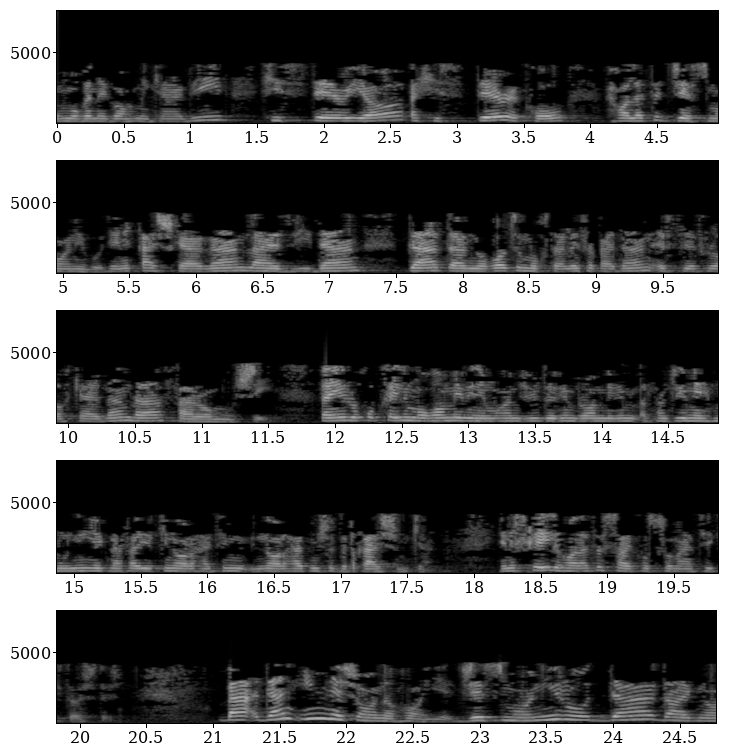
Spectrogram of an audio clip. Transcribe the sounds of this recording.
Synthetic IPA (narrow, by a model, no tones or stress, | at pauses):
unmoːɣene̞ɡɒːhmiːcʰæɾd̪iːd̪̥ | hist̪eɾijɒvæhist̪eɾikʰol | ɦɒːlæt̪ʰe̞d͡ʒe̞smɒːniːbuːd̪jæniːɢæʃcæɾd̪ænlæɾziːd̪ænd̪̥æɾd̪ːæɾnoɣɒːt̪ʰe̞moxt̪æle̞fe̞bæd̪ænʔe̞st̪e̞fɾɒːɣcʰæɾd̪ænvæfæɾɒːmuːʃḭ | væinro̞xob̥xe̞jlimoɣɒːmːibiːnimːɒːhæmind͡ʒuɾid̪ɒɾiːmɾɒːmiɾiːmʔæ̰sænt̪ujeme̞hmuːniːjecnæfæɾjecʰinɒːɾɒːɦæt̪ʰiːnɒːɾɒːɦæt̪miːʃod̪edeɡæʃmicʰæ̰ɾd̪ | jænixe̞jliːɦɒːlæt̪ʰesɒjkʰosomæt̪ʰicʰd̪ɒ̰ːʃt̪e̞ʃ | bæʔd̪æniːnːe̞ʃɒːneɦɒːjed͡ʒe̞smɒːniːɾod̪æɾd̪ɒjɡno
